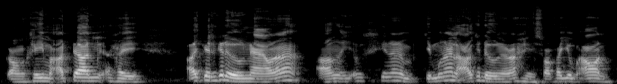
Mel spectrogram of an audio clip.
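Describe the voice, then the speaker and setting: A man's voice: a little high, fairly bright tone. Patient Vietnamese man tutoring English. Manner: patient, repeats words slowly to correct pronunciation. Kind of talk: online English tutoring, casual.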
